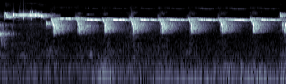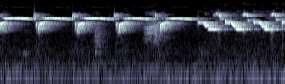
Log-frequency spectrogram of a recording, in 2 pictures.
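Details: Spanish timbrado canary, kept in Indonesia, delivering a long run of evenly spaced downward-sweeping notes under a sustained high tone, speeding into a quicker mixed trill at the end.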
